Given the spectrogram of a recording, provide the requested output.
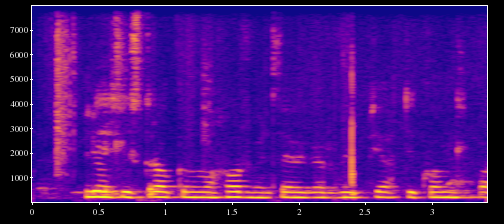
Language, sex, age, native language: Icelandic, female, 12, Icelandic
